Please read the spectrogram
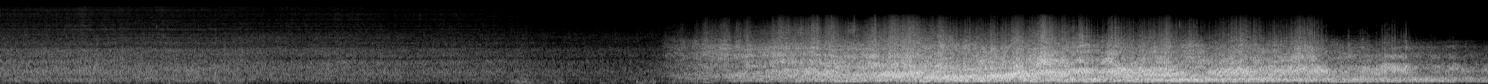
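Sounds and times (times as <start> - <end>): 
fighter jets roaring near an airport: 6.5 - 14.8.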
